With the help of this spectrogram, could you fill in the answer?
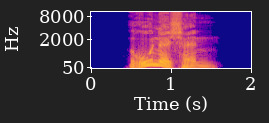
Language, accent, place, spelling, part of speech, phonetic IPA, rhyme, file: German, Germany, Berlin, runischen, adjective, [ˈʁuːnɪʃn̩], -uːnɪʃn̩, De-runischen.ogg
- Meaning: inflection of runisch: 1. strong genitive masculine/neuter singular 2. weak/mixed genitive/dative all-gender singular 3. strong/weak/mixed accusative masculine singular 4. strong dative plural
